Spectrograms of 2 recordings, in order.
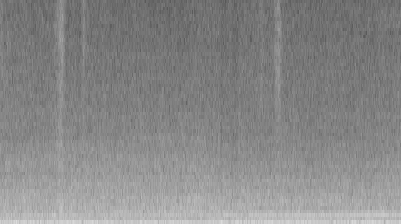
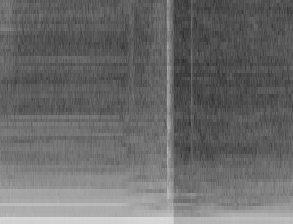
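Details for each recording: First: AC air handler after blower motor replacement, called in for no cooling and burnt smell: steady even blower hum, constant low tone, no squeal or wobble; blower motor running normally. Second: AC system with no cooling and burnt smell in the house: loud steady electrical hum with no airflow, then a click and lower hum; blower motor humming but not spinning, suspected bad motor or transformer.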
